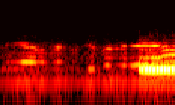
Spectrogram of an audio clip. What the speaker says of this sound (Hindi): हाँ आप देखो बेल जा रही है।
